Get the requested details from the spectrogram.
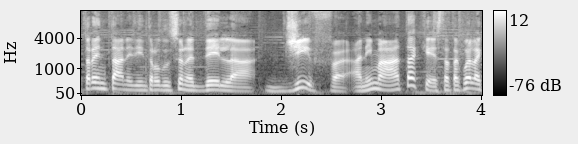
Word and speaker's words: GIF: C'è chi dice GIF, c'è chi dice GIF, e allora Steve Wilhite, che è il creatore di questo formato, dice che si pronuncia GIF. – GIF. Oh. – Però perché sta per Graphic Interchange Format, quindi dovrebbe essere graphic.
